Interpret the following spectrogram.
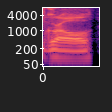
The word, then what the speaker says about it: Grohl: Dave Grohl, genius. Yeah. Do you think that's... The H is silent also in that.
